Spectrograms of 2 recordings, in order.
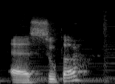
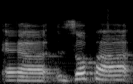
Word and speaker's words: x0pa: gonna start up session with nina nina from super and with the yarn is co-hosting with me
